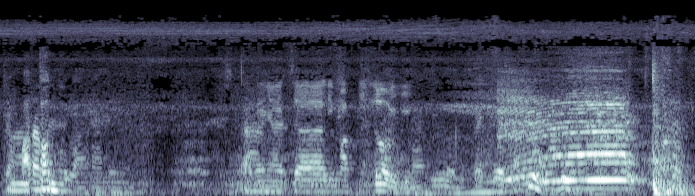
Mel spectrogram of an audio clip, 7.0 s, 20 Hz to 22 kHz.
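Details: Giant cattle being unloaded from a truck in 2025: a long, drawn-out moo swells and fades near the end, after a stretch of people talking and clattering handling noise.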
